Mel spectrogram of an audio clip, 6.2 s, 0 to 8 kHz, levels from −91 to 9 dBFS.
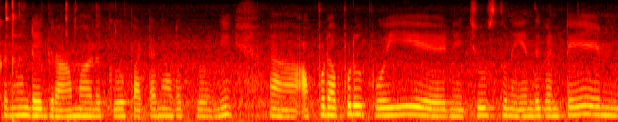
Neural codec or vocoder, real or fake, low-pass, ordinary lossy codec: none; real; none; none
